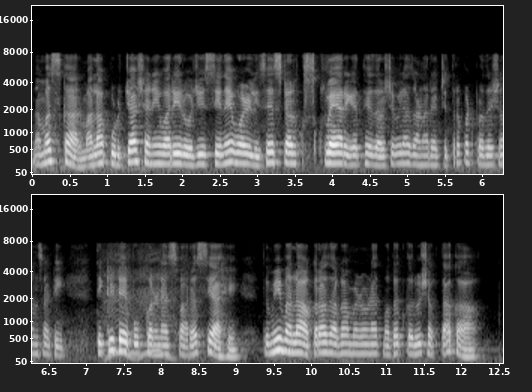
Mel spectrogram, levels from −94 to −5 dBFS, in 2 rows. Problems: constant background noise, echo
